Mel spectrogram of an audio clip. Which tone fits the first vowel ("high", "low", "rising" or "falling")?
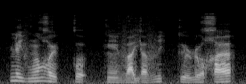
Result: falling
